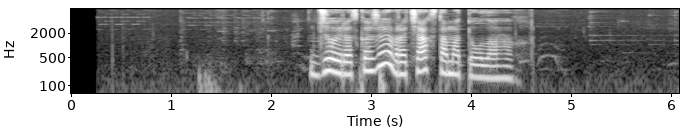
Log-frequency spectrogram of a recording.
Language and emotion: Russian, neutral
